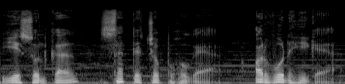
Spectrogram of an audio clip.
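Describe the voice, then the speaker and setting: A man with a low-pitched voice tells moral stories from a script. His delivery is measured and expressive, with lively swings in intonation, and faint music plays underneath. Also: creaky. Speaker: storyteller narrator. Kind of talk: scripted narration of moral tales.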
